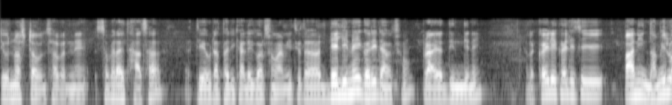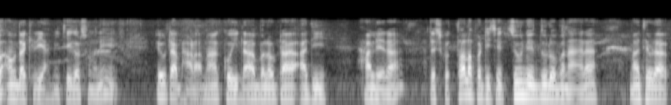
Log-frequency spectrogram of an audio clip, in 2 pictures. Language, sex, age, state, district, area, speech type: Nepali, male, 45-60, West Bengal, Jalpaiguri, rural, spontaneous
